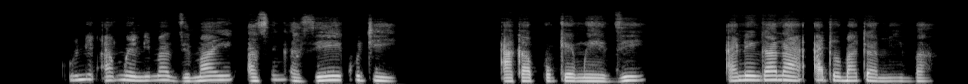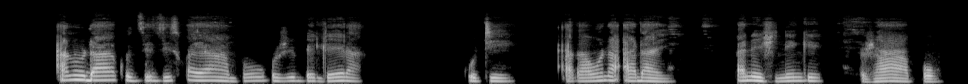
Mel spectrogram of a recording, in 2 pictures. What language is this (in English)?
Ndau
